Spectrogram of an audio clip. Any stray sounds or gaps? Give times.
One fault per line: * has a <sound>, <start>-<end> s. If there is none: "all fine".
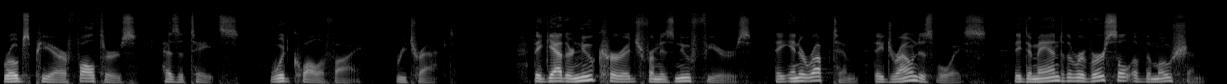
all fine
